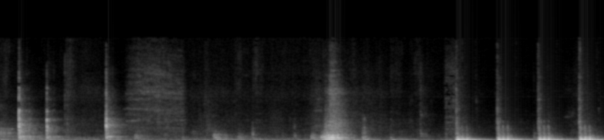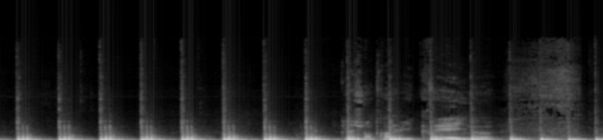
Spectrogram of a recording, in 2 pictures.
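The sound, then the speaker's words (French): A piano hammer's felt being needled: a few scattered soft pricks, then a steady run of dull, muffled thuds at roughly three per second, each with a short scratchy edge. “Là, je vais les réveiller un peu avec des aiguilles.”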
